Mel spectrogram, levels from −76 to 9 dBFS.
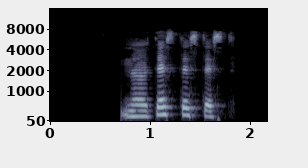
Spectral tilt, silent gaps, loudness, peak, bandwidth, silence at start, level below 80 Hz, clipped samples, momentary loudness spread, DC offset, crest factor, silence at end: -3 dB/octave; none; -21 LUFS; -4 dBFS; 8.4 kHz; 0.7 s; -62 dBFS; under 0.1%; 13 LU; under 0.1%; 20 dB; 0.35 s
